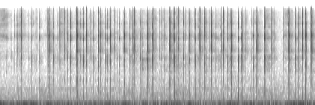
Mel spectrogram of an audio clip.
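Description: A small, round, hollow pink plastic blush compact, held close to a lapel mic, is tapped and scratched with long nails and fingertips. A rapid, dense stream of crisp, bright clicks and scratchy rasps follows, each tap dying away almost instantly with little low end.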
